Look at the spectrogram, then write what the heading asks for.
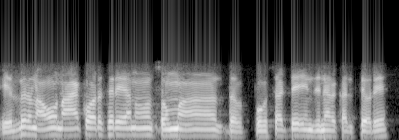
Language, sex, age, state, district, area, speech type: Kannada, male, 18-30, Karnataka, Gulbarga, urban, conversation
